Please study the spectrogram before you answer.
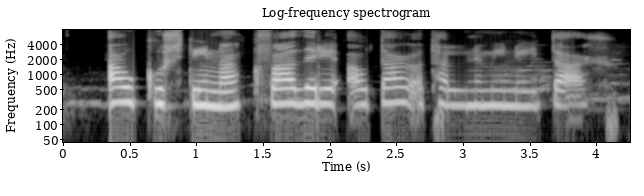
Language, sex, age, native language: Icelandic, female, 12, Icelandic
